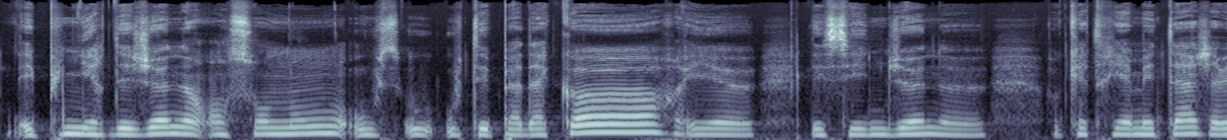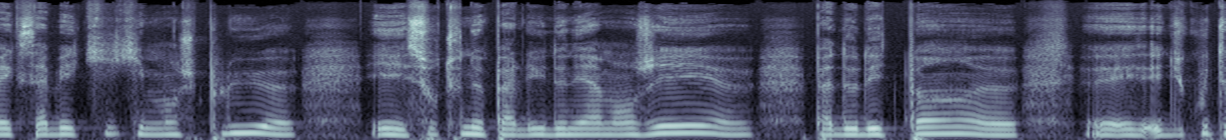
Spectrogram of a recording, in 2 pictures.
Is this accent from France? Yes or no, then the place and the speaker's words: yes; France; mais attends, je suis française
